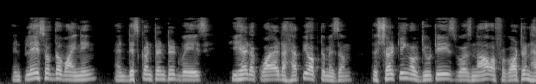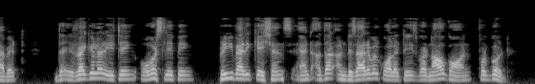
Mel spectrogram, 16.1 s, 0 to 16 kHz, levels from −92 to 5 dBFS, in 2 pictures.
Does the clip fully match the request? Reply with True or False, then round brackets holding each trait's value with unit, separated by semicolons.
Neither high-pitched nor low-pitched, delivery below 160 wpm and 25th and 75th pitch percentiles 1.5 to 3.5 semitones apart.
True (145 Hz; 140 wpm; 2.8 semitones)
